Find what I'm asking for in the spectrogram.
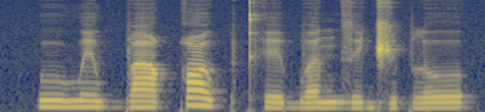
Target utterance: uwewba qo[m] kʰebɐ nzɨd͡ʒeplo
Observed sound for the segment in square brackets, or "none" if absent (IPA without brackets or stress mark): p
